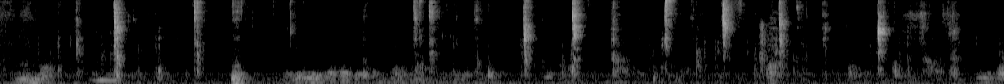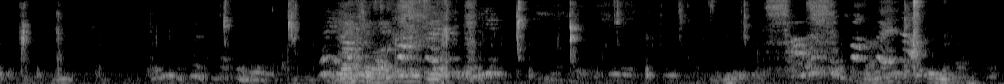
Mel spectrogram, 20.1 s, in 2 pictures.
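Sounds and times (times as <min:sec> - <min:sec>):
chewing food close up: 0:00.2 - 0:19.5
wet mouth clicks and smacks: 0:04.1 - 0:09.2.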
